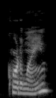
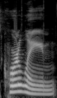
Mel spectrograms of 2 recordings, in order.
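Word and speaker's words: Coeur d'Alene: But, uh, I grew up in a town called Cordelane, which is I mean like people have a really hard time spelling it.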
